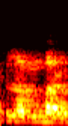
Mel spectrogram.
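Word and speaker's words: plumber: हैं आप बुलाते हैं प्लंबर को ले ही अव्वल नंबर है ही नहीं वह प्रमाणित इसमें भी बी साइलेंट तो नो प्रॉब्लम पर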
